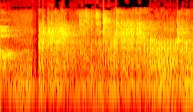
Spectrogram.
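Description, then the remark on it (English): A loud, raspy burst of air expulsion, a penile 'fart' sound, starts abruptly and holds as a sustained sputtering hiss for over a second, alone with no talking. “That right there, that's a dick fart.”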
